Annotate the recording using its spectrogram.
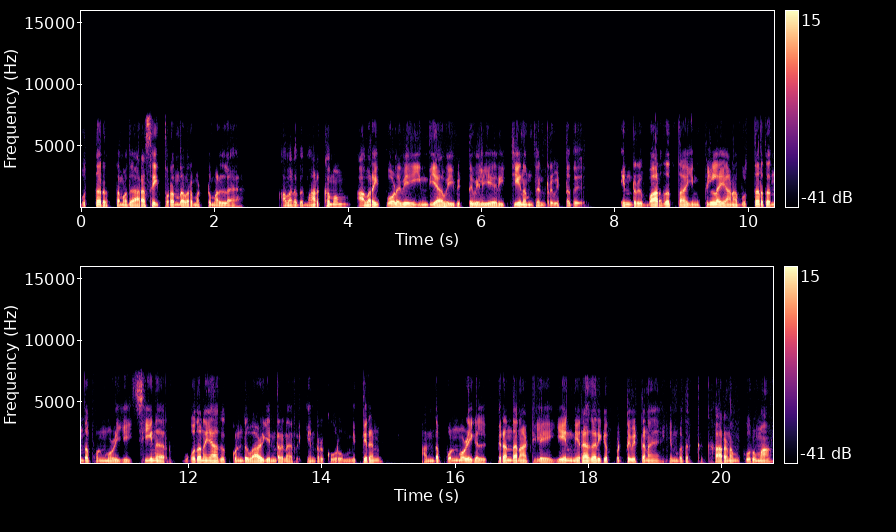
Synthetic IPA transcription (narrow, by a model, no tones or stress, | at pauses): bʊt̪ːɐɾt̪ɐmɐðɯɐɾʔɐsɐɪt̪ːʊrɐnd̪ɐʋɐɾmɐʈːɯmɐlːɐ | ʔɐ̰ʋɐɾɐðɯmaːɾkɐmɯmʔɐ̰ʋɐɾɐɪpːoːlɐʋeːɪnd̪ɪjaːʋɐɪʋɪʈːɯʋɛɭɪjɐɾɪt͡ʃːiːnɐmsɛndrɯʋɪʈːɐðɯ̰ | ɛndrɯbaːɾɐðɐt̪ːaːjɪnpɪɭːɐjaːnɐbʊt̪ːɐɾt̪ɐnd̪ɐpɔɳmɔɻɪjɐɪsiːnɐɾboːðɐnɐjaːɣɐkːɔɳɖɯʋaːɻɣɪndrɐnɐɾɛndrɯkuːɾɯmːɪt̪ːɪɾɐn | ʔɐ̰nd̪ɐpːɔɳmɔɻɪɣɐɭpɪɾɐnd̪ɐnaːʈːɪleːeːnnɪɾʔaːɣɐɾɪkːɐpːɐʈːɯʋɪʈːɐnɐɛ̰nbɐðɐrkɯkʰːaːɾɐɳɐmkuːɾɯmaː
